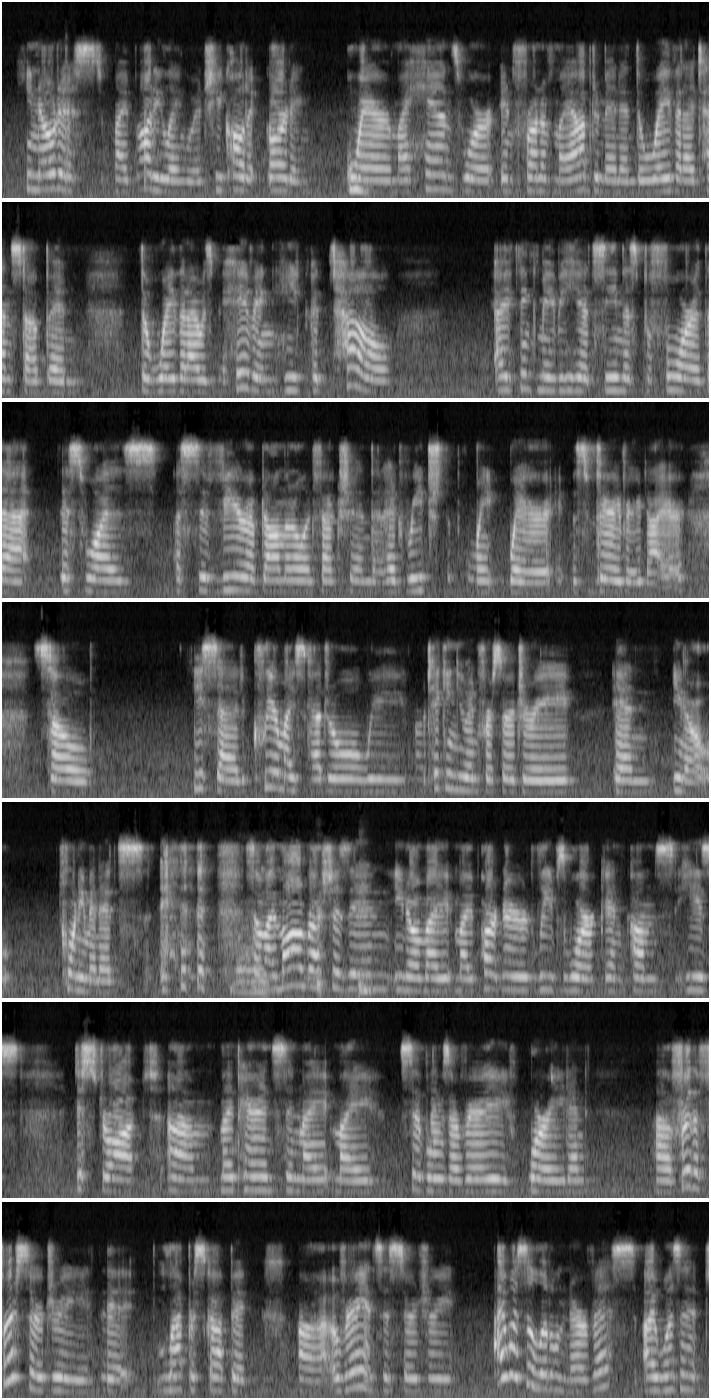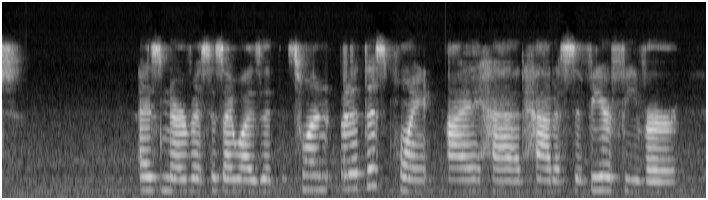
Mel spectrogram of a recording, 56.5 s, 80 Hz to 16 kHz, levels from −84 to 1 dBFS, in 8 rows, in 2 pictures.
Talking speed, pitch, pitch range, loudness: 150 wpm, 225 Hz, 215-250 Hz, -19 LUFS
